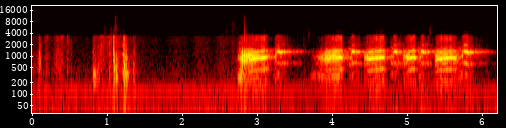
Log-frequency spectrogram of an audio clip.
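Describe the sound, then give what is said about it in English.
A few short clucking clicks, then a run of loud, honking cluck moans blown on a goose call, with drawn-out nasal tones in quick rhythmic bursts and no talking. “you might want to mix it up with some moan clucks, some cluck moans.”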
